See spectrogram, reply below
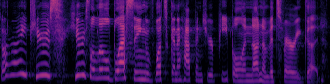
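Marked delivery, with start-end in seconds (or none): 0.0-3.6 a high, offhand voice for Isaac giving a grudging leftover blessing; grudging father. Retold or imitated. Father Isaac grudgingly blesses his rejected son, high and offhand. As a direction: toss off the blessing half-heartedly, like scraps. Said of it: "It's this, like".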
